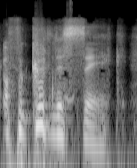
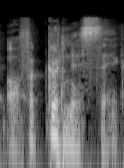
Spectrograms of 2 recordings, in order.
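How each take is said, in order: First: Higher, louder mock exasperation; exasperated catchphrase. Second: Said in the usual way. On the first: Imitating his own reaction when lockpicking fails, exasperated. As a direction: throw it out as a hammed-up complaint. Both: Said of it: "something happens and you say".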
